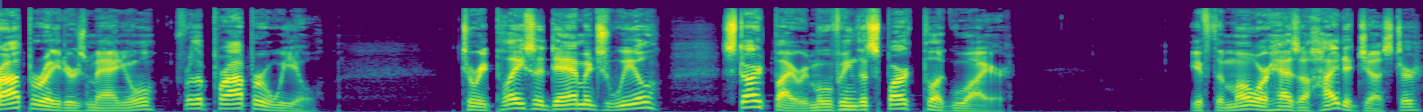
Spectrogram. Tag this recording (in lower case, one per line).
speech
